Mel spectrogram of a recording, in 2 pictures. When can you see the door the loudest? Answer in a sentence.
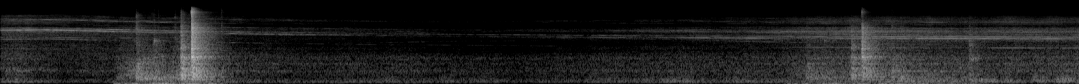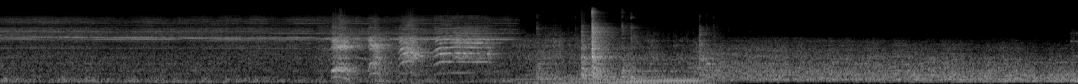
The loudest moment of the door is at 2 seconds.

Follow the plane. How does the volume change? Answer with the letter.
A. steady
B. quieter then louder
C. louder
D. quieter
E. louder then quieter
C.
